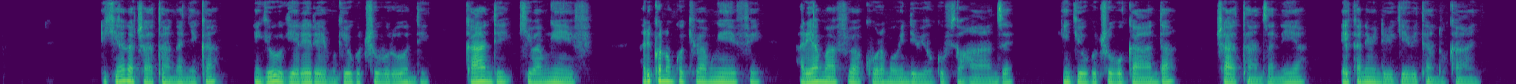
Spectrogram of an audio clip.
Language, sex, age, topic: Rundi, male, 18-24, agriculture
